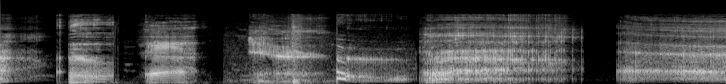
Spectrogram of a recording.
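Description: A series of loud, drawn-out, gurgling belches, several in a row with brief gaps; burping.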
